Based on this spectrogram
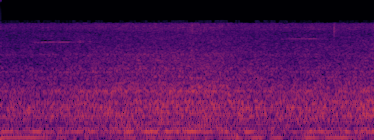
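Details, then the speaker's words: Used vehicle test-drive check with cold engine given slight throttle: steady even hum with a small rev rise and no rattle that could indicate variable cam timing being off; normal cold idle. "I don't hear anything on this particular vehicle, which is another good sign."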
